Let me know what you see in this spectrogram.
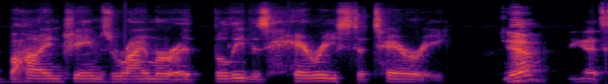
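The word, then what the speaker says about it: Harri Säteri: now for Florida behind James rhymer believe his hair east of Terry yeah that's how you pronounce his name and you know he's had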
